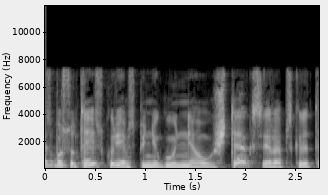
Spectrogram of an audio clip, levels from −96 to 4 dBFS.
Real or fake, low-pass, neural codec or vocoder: real; 7.2 kHz; none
